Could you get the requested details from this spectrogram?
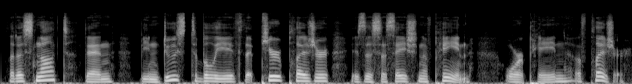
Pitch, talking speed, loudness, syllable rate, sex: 140 Hz, 190 wpm, -17 LUFS, 5.7 syllables/s, male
